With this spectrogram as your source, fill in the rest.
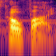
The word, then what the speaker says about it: Ko-fi: the description to my Ko-fi page. Ko-fi, Kofi, Kof- I don't know how to say it. k o dash f i. It looks like coffee. It's spelled like Wi-Fi. It's coffee.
